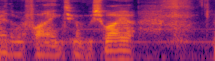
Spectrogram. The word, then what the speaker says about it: Ushuaia: then we're flying to Ushuaia. And I don't know if it's Ushuaia, like an S, or Ushuaia, because it's spelled with an SH, but I think she said with an S.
